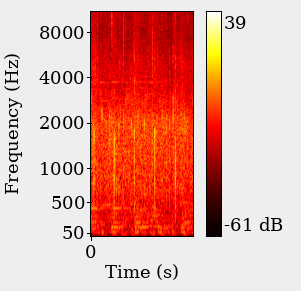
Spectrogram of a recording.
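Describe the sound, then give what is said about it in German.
Clapping at a community awards ceremony honoring the top national and international athletes, a steady patter with several sharp individual claps standing out above the even background. “So erklang der Applaus für die national und international besten Athleten aus Lies.”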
